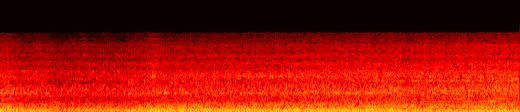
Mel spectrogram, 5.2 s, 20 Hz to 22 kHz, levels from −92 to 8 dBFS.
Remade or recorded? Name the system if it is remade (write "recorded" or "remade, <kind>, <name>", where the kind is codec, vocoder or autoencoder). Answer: recorded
